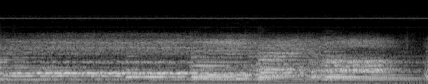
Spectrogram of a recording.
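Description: University choir singing sustained chords in several parts, the held notes shifting to new pitches every second or so.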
